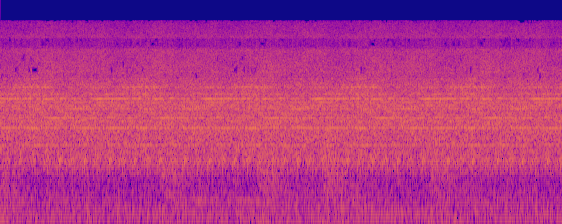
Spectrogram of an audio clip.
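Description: Jet engines of a flying airship roar steadily.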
